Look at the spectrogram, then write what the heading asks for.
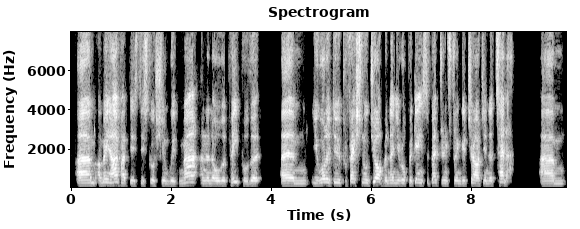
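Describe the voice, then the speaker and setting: A man's voice: mid-range voice, rough recording. A man hosting an informal discussion on a video call, explaining his reasoning step by step. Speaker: host, badminton coach.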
